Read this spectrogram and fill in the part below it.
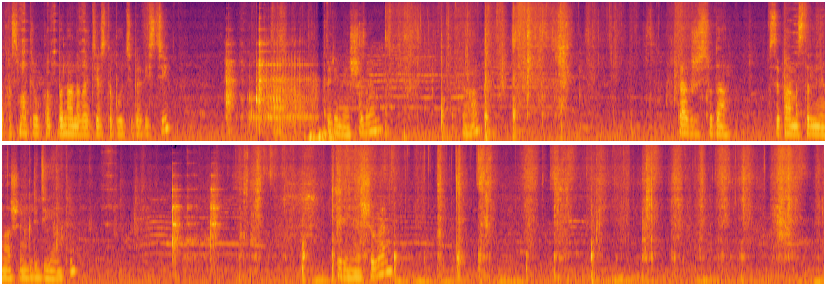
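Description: A fork scrapes and clinks against a metal bowl.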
